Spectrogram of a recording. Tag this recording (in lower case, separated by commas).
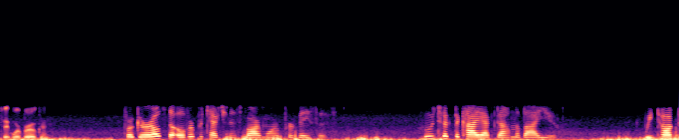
wind, wind noise (microphone)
